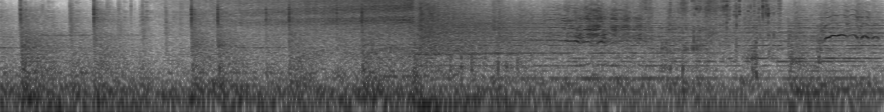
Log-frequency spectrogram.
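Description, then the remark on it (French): Horses neigh and whinny while hooves clip-clop steadily, a loud, busy scene with several horses moving and calling over about nine seconds, no voices present. “ce qui m'a toujours fasciné, c'est pour ça que le spectacle s'appelait Fascination toute ma vie, euh, tout le long de ma vie, je dirais, c'est cet animal absolument exceptionnel, fantastique, extraordinaire, qui est le cheval.”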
